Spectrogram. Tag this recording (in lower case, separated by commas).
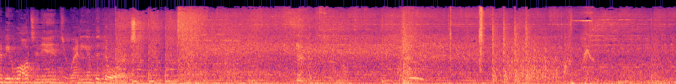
music, speech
